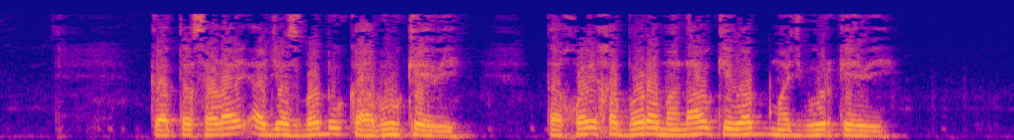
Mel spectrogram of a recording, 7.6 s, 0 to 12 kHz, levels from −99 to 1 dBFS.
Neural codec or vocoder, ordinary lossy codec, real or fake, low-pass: none; MP3, 32 kbps; real; 10.8 kHz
